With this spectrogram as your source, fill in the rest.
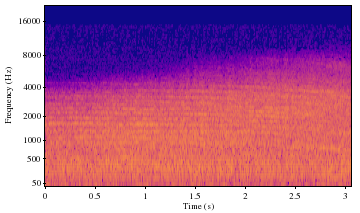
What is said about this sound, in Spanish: Ahí está ese sonido que están haciendo los aviones de la patrulla Águila, dejando la estela de esa bandera de España sobre el Palacio Real.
